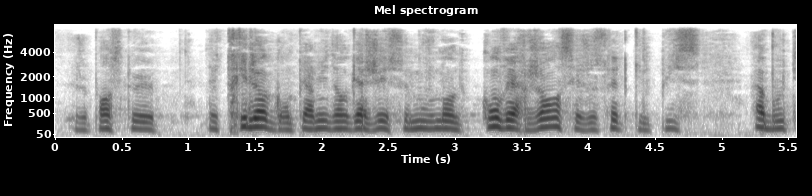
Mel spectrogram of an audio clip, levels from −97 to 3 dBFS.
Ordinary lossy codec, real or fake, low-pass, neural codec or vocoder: none; fake; 7.2 kHz; codec, 16 kHz, 16 kbps, FreqCodec, smaller model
